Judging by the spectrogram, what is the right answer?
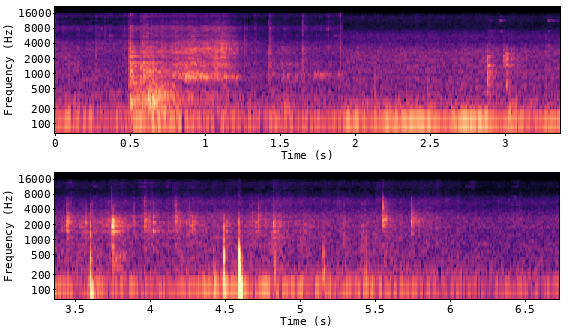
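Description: Spatula tossing and scraping fried rice in a non-stick kadai, then a few sharp clicks of the spatula against a plate as the rice is served, one much louder than the rest about two-thirds of the way in.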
